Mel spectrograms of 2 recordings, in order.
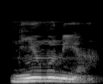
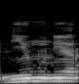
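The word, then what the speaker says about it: pneumonia: টি এস ইউ এন এ এম I tsunami নিউমোনিয়া এনই ইউ এম ও এন আই এ নিউমোনিয়ার আগে কিন্তু একটা পি দিতে হবে যদিও পিটার উচ্চারণ হচ্ছে না সুনামির মত আগে টি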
